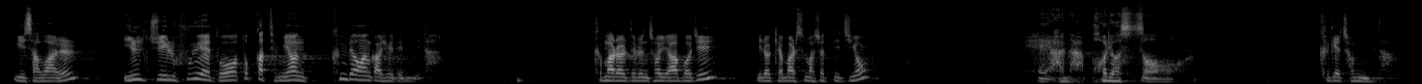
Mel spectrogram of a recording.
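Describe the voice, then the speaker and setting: Amid noticeable background noise, a man with a high pitch and ordinary pitch variation speaks with big swings in loudness and long, frequent pauses. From Korea, Chungcheong (Dangjin). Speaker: pastor / evangelism teacher. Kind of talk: sermon.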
